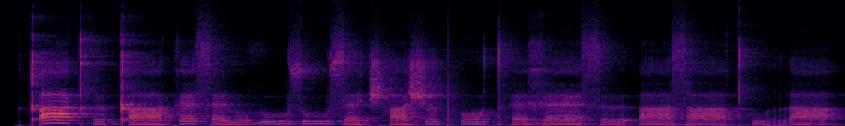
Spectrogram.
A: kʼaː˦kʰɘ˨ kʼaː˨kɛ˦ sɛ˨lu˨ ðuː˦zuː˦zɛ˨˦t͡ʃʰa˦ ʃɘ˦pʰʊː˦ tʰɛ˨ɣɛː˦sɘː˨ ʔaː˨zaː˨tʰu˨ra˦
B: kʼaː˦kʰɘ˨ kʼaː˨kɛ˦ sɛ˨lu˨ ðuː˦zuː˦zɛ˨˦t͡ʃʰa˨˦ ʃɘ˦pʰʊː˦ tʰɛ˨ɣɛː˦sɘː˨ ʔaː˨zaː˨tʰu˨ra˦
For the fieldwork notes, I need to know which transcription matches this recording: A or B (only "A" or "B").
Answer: B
